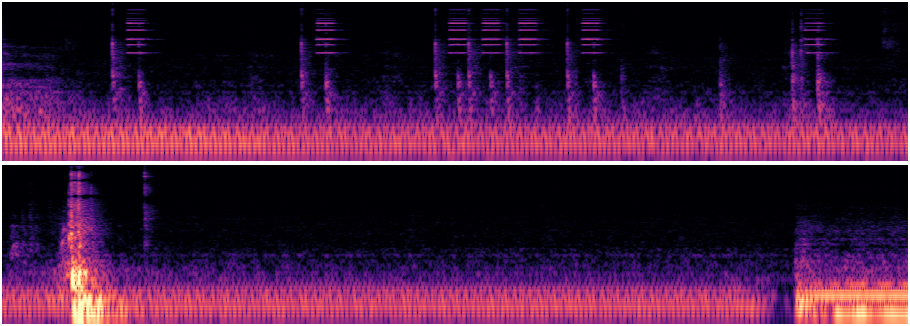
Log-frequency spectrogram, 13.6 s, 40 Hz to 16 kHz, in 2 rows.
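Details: Maytag MDB8959SFH dishwasher after repair of the collapsing right-side start button (broken plastic support replaced with homemade wood support): a few short, crisp electronic beeps over low room hum; start button responds, control board working normally.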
